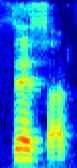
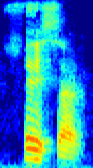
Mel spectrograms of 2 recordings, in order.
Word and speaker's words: César: It's César, right? The pronunciation of the name? César. César. Unless you're in Spain, which is César.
